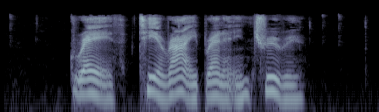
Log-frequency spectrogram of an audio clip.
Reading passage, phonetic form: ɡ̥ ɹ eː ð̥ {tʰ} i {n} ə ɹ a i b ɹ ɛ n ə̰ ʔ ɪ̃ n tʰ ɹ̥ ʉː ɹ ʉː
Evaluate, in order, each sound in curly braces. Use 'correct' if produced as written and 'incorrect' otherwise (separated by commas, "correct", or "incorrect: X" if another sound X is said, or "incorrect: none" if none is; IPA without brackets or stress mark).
correct, incorrect: none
